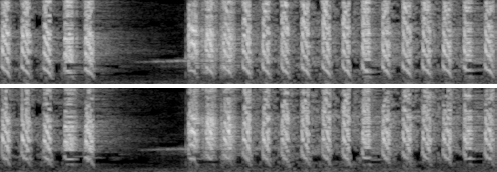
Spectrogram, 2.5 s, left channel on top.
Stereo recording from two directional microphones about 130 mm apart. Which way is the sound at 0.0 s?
45° left (ahead or behind).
